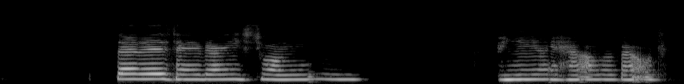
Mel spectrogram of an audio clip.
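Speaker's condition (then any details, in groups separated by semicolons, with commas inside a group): Cerebral palsy; spasticity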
